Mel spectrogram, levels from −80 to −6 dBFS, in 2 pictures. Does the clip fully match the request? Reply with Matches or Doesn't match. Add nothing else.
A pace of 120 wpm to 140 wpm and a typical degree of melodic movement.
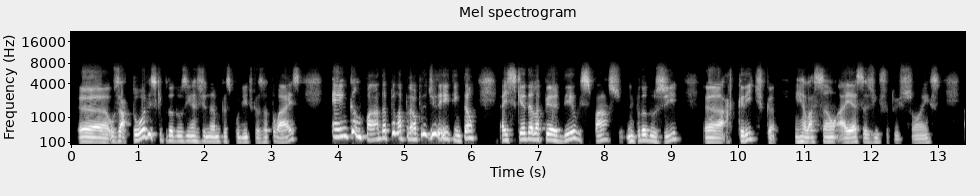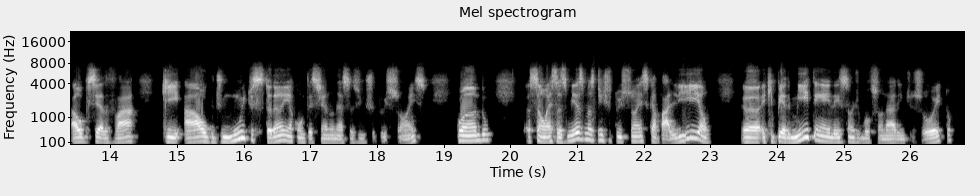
Doesn't match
